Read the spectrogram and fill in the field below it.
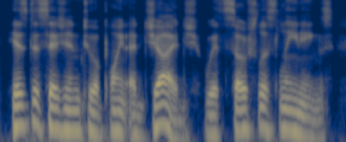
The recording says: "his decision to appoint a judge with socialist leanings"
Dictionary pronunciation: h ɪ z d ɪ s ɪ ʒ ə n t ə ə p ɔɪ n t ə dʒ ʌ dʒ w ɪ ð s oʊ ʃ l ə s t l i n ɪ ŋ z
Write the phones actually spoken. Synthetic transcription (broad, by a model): h ɪ z d ɪ s ɪ ʒ ə n t ə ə p ɔɪ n t ə dʒ ʌ dʒ w ɪ ð s oʊ ʃ l ə s t l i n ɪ ŋ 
